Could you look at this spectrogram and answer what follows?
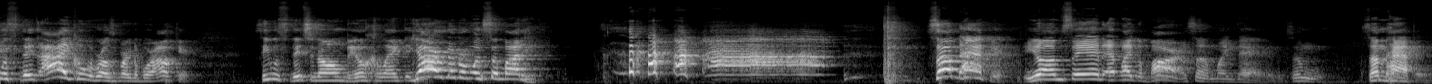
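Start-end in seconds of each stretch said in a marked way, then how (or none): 6.2-8.3 shouting laugh. Real, not acted. Recalling the bar story.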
